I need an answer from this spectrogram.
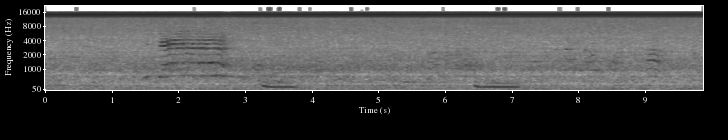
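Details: Snoring from a cat fast asleep: two low, droning snores about three seconds apart, each under a second long. A brief faint higher sound comes early on over steady background hiss.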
